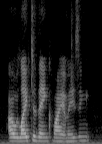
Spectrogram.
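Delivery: ordinary delivery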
